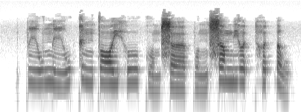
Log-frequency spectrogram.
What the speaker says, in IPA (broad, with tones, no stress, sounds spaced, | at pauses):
p iː˨˧ w n̪ iː˨˥ w k ɪ˥ ŋ t̪ ɔː˥ j h uː˥ kʷ ɐ˨˥ m s œː˨ p ʊ˨˥ ŋ s ɐ˥ m j ɵ˥ t̚ h ɵ˥ t̚ ɐ˨˩ w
